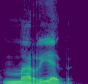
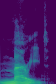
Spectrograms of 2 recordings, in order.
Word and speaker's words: married: Por cierto, no decimos nunca married. Se pronuncia married. – Married. – Married. – Married. – Eso es, enfatizando la primera sílaba.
